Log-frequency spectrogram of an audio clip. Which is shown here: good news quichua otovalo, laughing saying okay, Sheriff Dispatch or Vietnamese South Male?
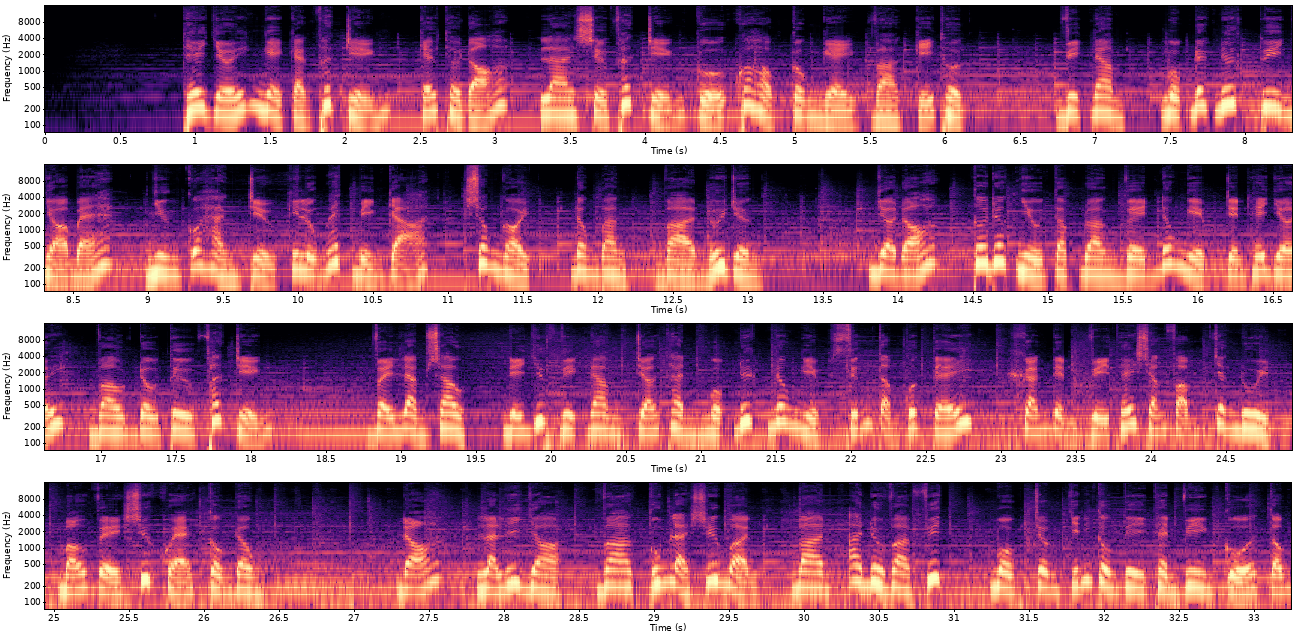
Vietnamese South Male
